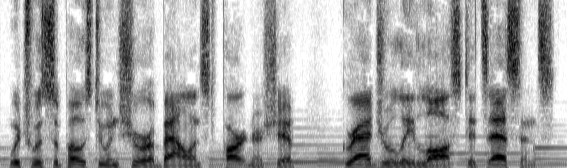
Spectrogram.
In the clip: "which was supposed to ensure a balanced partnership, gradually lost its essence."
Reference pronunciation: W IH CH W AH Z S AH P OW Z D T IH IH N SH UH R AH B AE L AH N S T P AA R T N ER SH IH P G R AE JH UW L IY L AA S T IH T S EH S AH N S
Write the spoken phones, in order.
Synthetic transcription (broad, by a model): W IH CH W AH Z S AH P OW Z T IH IH N SH UH R AH B AE L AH N S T P AA R T N ER SH IH P G R AE JH UW L IY L AA S T IH T S EH S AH N S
